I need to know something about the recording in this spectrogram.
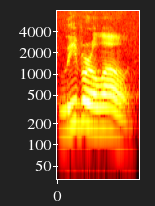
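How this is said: It is said in a tense, sharp tone. A strong rebuke. The speaker calls it right. "a little bit of tension in his voice"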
